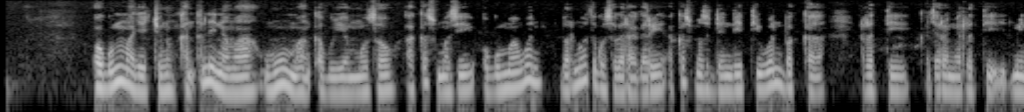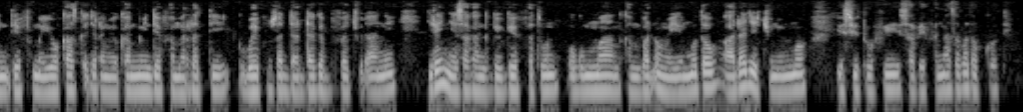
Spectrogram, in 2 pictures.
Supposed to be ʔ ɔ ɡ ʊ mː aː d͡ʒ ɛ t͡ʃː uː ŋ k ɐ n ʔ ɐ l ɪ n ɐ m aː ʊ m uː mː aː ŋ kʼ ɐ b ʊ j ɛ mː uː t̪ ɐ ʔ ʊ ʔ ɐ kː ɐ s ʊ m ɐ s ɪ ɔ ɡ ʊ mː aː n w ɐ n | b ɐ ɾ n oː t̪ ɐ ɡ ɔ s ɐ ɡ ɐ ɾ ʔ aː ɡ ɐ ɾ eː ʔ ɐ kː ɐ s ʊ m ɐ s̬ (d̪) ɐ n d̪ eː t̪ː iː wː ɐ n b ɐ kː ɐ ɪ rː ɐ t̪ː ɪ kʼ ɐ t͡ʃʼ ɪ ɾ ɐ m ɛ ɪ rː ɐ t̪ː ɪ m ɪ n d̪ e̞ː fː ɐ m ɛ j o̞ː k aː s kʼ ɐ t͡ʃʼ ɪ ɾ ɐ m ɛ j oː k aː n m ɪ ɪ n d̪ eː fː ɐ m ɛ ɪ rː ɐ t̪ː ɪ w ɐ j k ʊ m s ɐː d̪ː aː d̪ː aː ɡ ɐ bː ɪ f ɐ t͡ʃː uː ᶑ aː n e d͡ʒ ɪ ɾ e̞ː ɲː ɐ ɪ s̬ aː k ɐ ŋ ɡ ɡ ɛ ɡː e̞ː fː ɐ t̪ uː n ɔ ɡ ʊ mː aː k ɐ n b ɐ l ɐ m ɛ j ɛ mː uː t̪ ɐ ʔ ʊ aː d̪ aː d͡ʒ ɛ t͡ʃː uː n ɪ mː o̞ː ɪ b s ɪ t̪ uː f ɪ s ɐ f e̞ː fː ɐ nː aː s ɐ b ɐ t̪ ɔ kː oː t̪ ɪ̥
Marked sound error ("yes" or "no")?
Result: no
